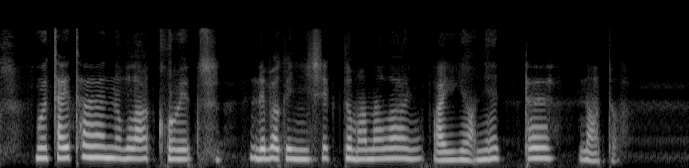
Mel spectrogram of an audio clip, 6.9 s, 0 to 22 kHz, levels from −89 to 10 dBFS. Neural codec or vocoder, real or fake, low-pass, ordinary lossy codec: codec, 16 kHz in and 24 kHz out, 0.4 kbps, LongCat-Audio-Codec, four codebook decoder; fake; 10.8 kHz; none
